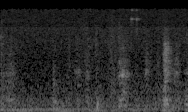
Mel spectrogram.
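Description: Near silence: room tone with a few faint soft sounds from a Siberian husky sitting close by, waiting for a treat.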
